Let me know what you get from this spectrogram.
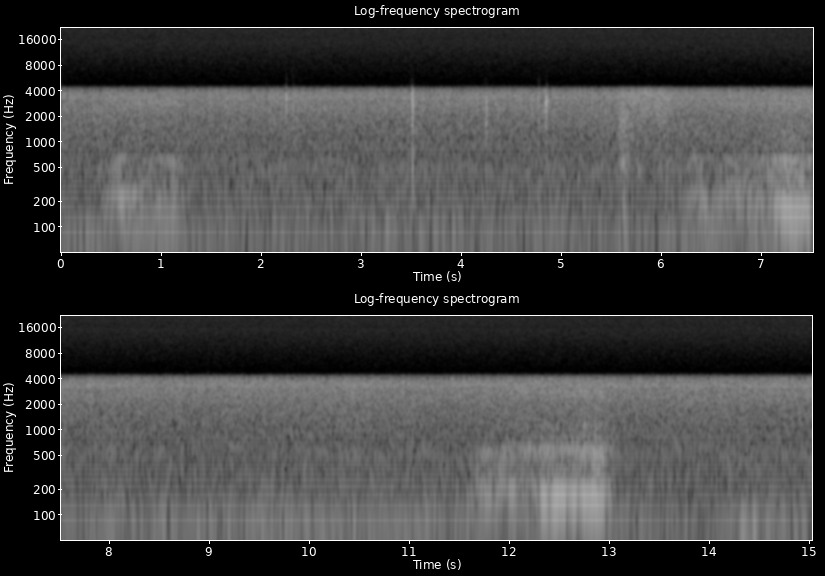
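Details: A sleeping Cavalier King Charles Spaniel snores, with two drawn-out low, buzzy rasping breaths about five seconds apart and quieter breathing and faint clicks in between.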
